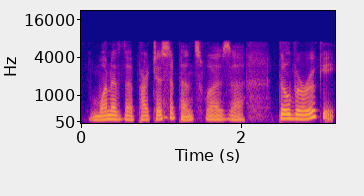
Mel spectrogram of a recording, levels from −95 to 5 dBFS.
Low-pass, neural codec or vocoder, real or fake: 7.2 kHz; none; real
